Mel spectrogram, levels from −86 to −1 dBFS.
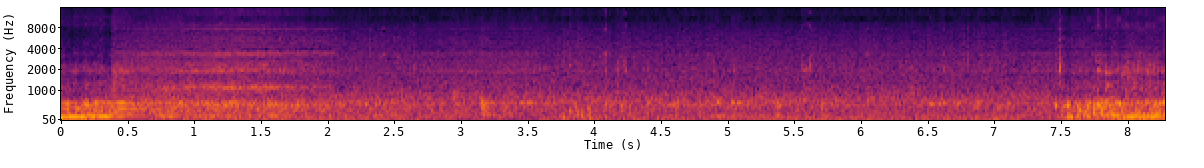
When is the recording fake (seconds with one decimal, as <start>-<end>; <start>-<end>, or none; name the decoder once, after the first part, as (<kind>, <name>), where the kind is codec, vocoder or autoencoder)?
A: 0.0-0.9 (autoencoder, DAC-VAE); 2.7-3.6; 7.2-7.7

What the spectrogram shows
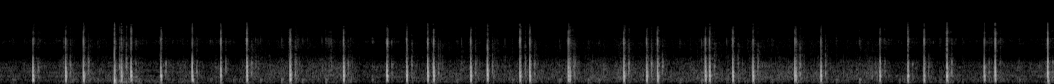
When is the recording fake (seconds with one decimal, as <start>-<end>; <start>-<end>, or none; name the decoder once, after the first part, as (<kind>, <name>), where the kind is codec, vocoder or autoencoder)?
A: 0.0-0.6 (codec, SNAC); 1.3-2.4; 3.6-4.0; 8.8-10.5

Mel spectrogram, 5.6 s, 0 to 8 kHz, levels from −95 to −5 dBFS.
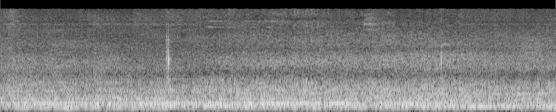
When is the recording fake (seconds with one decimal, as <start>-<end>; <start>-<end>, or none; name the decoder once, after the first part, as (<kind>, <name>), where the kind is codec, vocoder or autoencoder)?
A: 0.0-2.0 (codec, SNAC); 4.6-5.6

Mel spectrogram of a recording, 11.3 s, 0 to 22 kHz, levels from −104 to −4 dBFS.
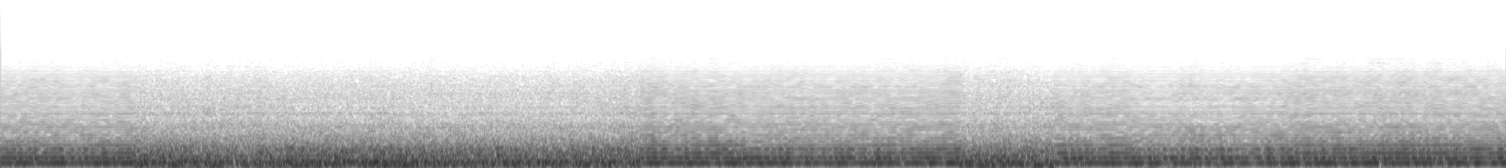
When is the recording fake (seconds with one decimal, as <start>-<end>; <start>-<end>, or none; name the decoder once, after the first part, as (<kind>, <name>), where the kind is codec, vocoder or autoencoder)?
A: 0.0-1.0 (vocoder, HiFi-GAN); 4.8-7.2; 7.9-11.3

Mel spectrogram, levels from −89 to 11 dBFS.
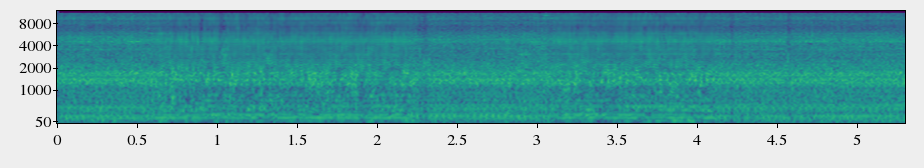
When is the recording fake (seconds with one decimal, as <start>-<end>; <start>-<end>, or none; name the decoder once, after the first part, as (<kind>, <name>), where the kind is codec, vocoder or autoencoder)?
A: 0.6-2.2 (vocoder, BigVGAN v2); 3.1-4.1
